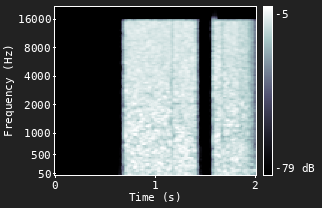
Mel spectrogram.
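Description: Static hiss added in editing: silence, then two short bursts of even white noise that start and stop abruptly, split by a brief gap.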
